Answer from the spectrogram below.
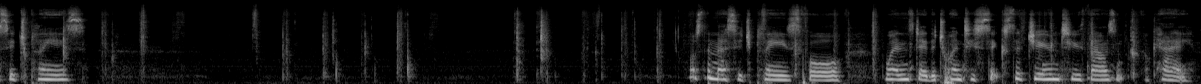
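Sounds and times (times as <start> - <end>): cards being shuffled: 0.2 - 4.4, 5.0 - 11.9.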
